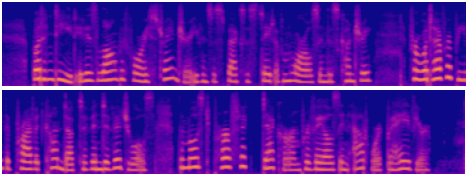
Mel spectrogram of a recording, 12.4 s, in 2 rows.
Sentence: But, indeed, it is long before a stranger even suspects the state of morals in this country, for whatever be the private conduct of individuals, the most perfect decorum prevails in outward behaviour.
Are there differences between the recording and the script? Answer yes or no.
no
